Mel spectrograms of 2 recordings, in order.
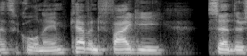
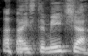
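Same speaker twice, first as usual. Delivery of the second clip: put-on folksy Midwestern accent, higher; 5 semitones higher than usual. Joking about a squeaky-clean name, Fargo character voice. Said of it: "Like a character out of Fargo".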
